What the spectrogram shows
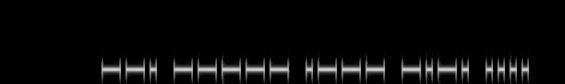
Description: Morse code, heard as a keyed tone, about 20 wpm, 700 Hz. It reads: G0JCH
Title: DXCC-100 Call Signs - 5 Characters - Repeated 2x - 20wpm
